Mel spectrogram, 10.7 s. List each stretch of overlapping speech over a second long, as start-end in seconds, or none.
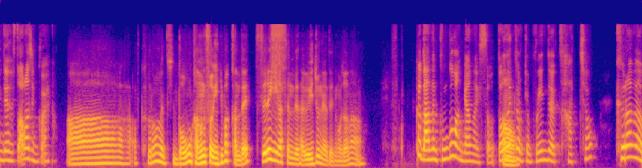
none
